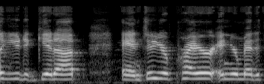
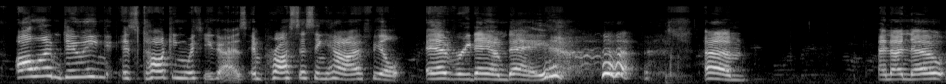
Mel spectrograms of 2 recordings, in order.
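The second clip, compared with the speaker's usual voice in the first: tearful, crying through the words. Talking to her audience after her best friend's suicide, crying while talking. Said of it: "sorry, I don't mean to cry".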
